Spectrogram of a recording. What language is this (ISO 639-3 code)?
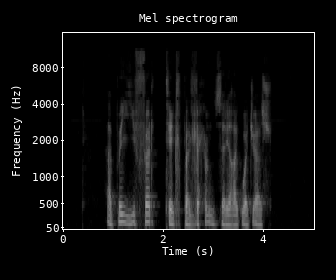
kbd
